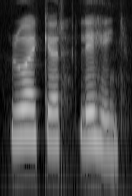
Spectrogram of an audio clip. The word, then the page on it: ruagaire leathann: gaelic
